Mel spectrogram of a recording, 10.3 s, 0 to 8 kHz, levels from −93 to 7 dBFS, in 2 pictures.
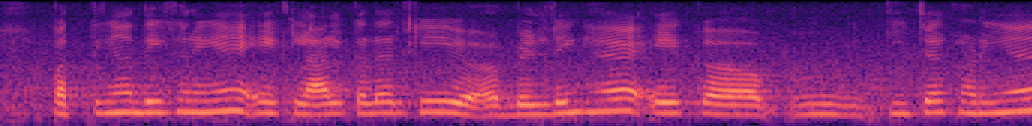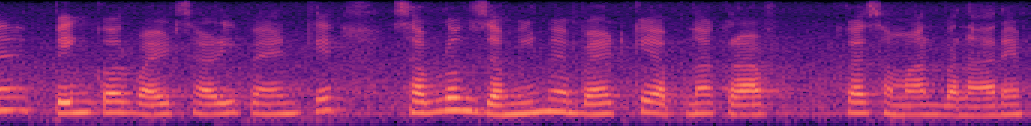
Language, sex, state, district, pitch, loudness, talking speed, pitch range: Hindi, female, Uttar Pradesh, Jyotiba Phule Nagar, 210 Hz, -22 LUFS, 205 wpm, 190-220 Hz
